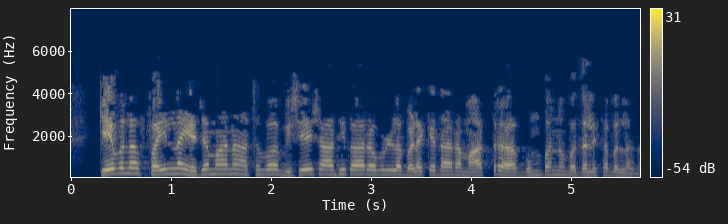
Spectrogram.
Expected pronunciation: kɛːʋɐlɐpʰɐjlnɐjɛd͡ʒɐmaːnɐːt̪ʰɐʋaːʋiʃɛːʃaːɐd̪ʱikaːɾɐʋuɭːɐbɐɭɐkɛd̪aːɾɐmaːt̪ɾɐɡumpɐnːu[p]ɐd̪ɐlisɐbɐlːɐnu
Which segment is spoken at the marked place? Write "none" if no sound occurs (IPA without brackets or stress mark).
b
